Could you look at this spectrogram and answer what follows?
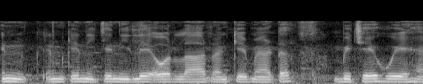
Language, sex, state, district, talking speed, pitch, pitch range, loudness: Hindi, male, Uttar Pradesh, Shamli, 155 wpm, 125 Hz, 120-130 Hz, -14 LUFS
